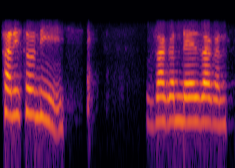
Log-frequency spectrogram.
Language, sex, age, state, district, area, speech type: Bodo, female, 18-30, Assam, Udalguri, rural, conversation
